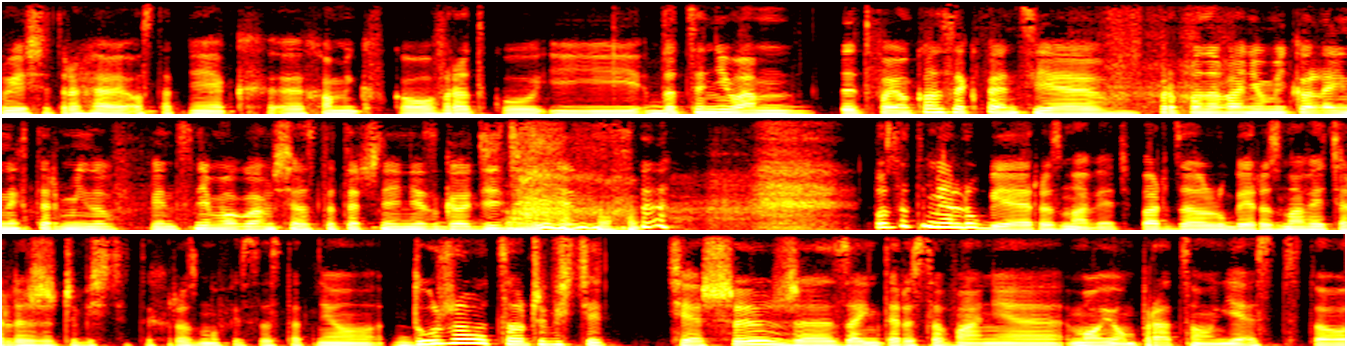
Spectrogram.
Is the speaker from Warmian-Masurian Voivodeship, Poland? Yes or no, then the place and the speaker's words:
yes; Elbląg, Warmian-Masurian Voivodeship, Poland; born there; Rodzina mojej mamy mieszka w Elblągu i ja się urodziłam w Elblągu i pierwsze 2 lata życia spędziłam w Elblągu.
